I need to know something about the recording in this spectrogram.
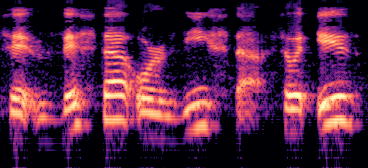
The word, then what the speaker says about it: VISTA: Do you pronounce it VISTA or VISTA? So it is pronounced VISTA.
